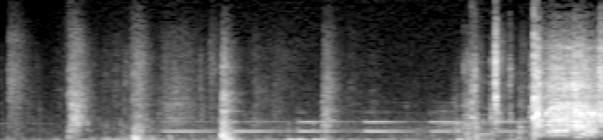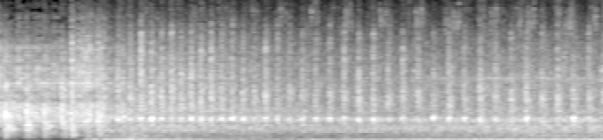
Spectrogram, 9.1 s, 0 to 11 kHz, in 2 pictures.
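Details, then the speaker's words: 1998 Ford F-150 4.2-liter: a few sharp snapping clicks, then a lumpy, uneven, raggedy idle with irregular beats; rough running from multiple misfires, diagnosed by disconnecting plug wires one by one to find the dead cylinder. "man this thing's going raggedy what the heck is going on"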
